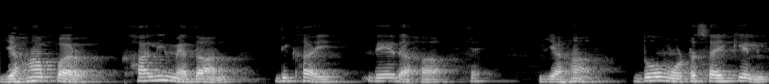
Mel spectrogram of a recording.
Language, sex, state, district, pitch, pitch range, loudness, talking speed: Hindi, male, Rajasthan, Bikaner, 140 Hz, 120-155 Hz, -17 LUFS, 95 wpm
